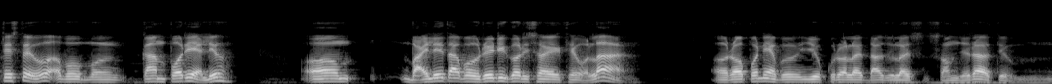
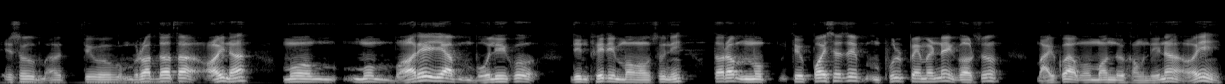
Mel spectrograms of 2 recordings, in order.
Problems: background sounds at intervals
